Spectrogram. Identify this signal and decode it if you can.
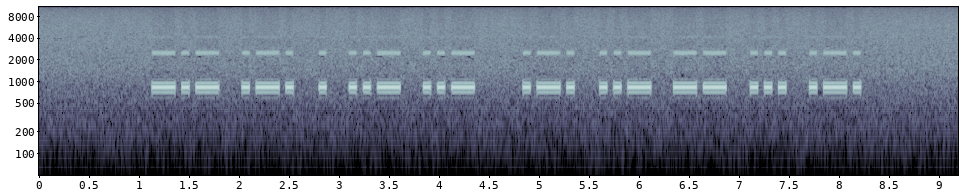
Morse code, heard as a keyed tone, hand-sent with a paddle, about 17 wpm, 830 Hz. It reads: KREUU RUMSR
